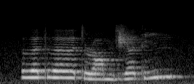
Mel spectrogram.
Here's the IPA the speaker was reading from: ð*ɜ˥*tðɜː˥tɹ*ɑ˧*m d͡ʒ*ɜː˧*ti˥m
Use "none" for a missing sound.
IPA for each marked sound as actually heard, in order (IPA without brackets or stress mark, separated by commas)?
ɜ˥, ɑ˧, ɜː˧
